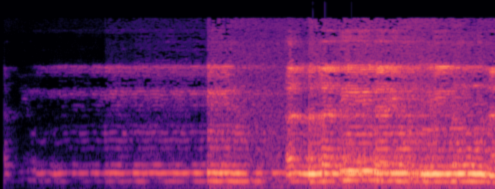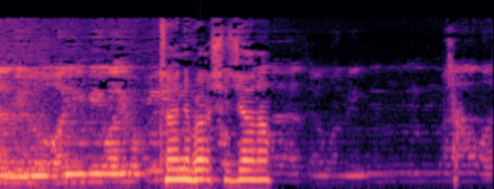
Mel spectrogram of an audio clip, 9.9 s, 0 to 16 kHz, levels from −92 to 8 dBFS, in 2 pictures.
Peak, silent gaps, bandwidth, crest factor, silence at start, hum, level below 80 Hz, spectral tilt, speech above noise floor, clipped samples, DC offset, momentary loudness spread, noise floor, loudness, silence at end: 0 dBFS; none; 11.5 kHz; 14 dB; 0.55 s; none; -48 dBFS; -5 dB/octave; 39 dB; under 0.1%; under 0.1%; 21 LU; -51 dBFS; -12 LUFS; 0.05 s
